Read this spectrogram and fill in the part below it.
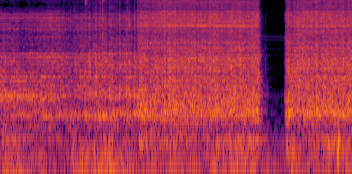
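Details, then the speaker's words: Demolition Man pinball elevator mechanism, previously sluggish, after a connector found inside the housing was fed out. Steady motor whir with light chatter as the elevator cycles up and down without struggling. "good news is that the elevator is going up and down and seemingly without struggling so that's a good thing"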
